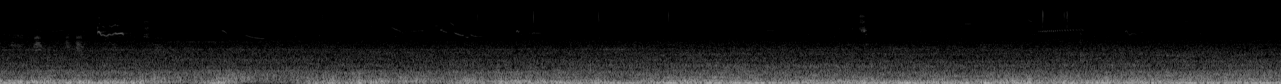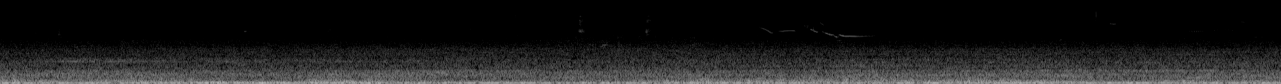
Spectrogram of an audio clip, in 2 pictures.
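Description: Low, steady roar of an Airbus A320 airliner at O'Hare Airport, a distant rumble sustained throughout, with faint bird calls and voices over it.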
